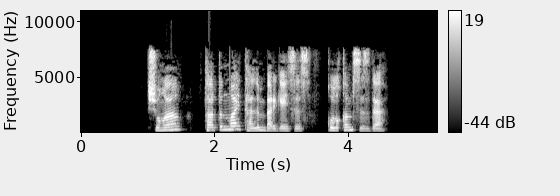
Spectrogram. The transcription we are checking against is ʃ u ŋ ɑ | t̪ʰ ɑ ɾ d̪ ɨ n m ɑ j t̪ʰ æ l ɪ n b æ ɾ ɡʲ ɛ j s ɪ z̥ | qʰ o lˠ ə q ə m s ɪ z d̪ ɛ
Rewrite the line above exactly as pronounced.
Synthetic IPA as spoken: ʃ u ŋ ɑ | t̪ʰ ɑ ɾ t̪ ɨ n m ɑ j t̪ʰ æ l ɪ m b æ ɾ ɡʲ ɛ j s ɪ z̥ | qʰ o lˠ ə q ə m s ɪ z d̪ ɛ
